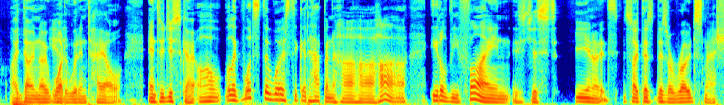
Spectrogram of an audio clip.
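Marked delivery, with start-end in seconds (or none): 3.3-6.8 mock carefree, playful tone. Describing facing something never done before, voicing that attitude in a put-on playful tone. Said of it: "in the playful tone of the voice".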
